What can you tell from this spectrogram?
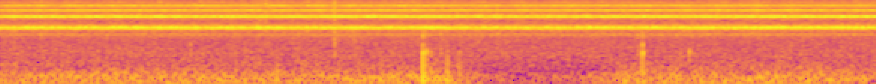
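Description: Steady high-pitched insect drone from crickets or cicadas, unchanging throughout, with a couple of faint taps about four and six and a half seconds in.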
